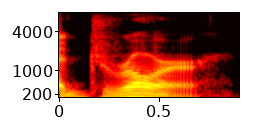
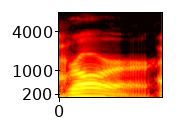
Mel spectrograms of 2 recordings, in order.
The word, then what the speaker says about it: drawer: I call it a draw. It's like you're drawing a picture. That's how I say the thing. – Drawer. – A drawer. It doesn't come out right to me.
